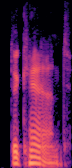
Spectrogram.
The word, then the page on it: decant: American English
